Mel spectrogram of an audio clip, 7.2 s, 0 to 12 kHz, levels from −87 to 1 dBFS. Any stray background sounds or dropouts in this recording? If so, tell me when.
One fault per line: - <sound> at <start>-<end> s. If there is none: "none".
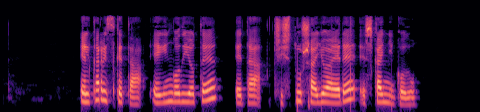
none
